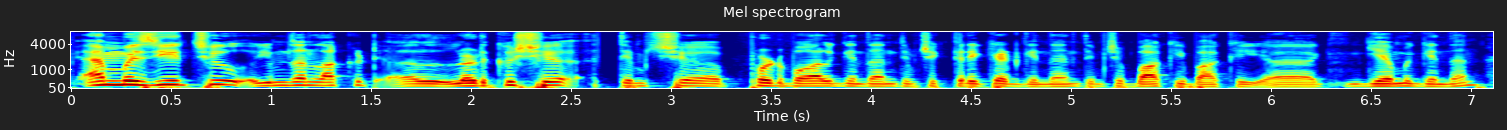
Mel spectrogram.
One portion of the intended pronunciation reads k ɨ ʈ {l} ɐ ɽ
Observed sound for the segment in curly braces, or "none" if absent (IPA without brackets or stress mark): l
